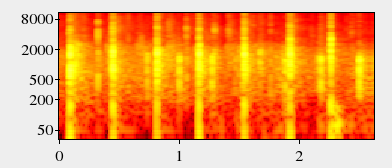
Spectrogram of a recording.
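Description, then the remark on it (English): Steady, rhythmic hand clapping, sharp claps about three per second at a moderate level with a few softer claps in between, and no talking. “I applaud you for that.”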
